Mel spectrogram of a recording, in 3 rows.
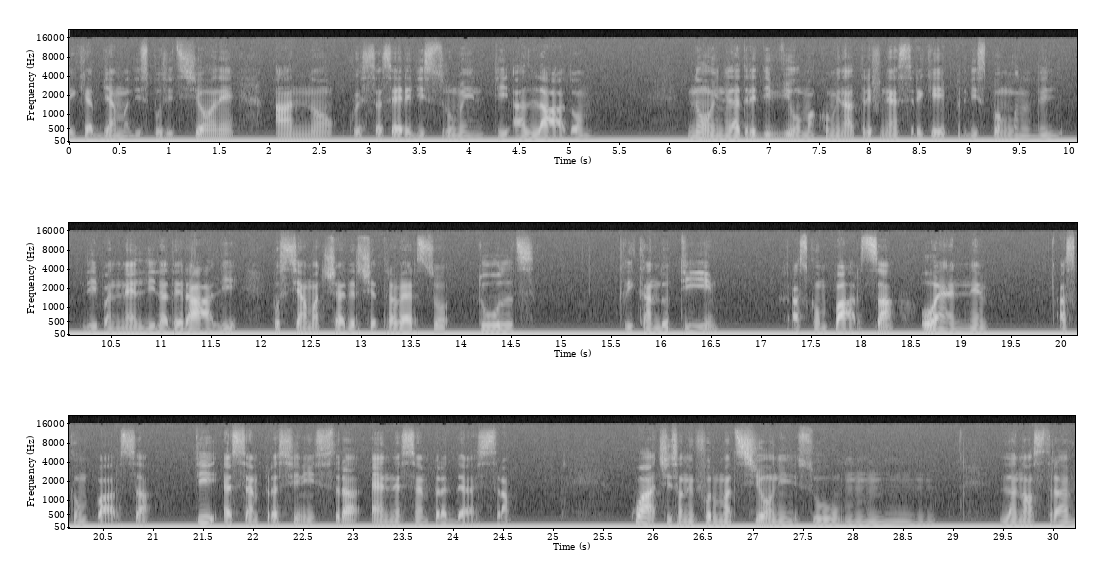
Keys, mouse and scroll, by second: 2.8-5.5 middle drag, 2.8-3.4 scroll down 1, 14.1 t, 14.5 t, 16.6 t, 17.0 t, 18.7 n, 19.5 n, 19.9 n, 20.3 n, 21.4 t, 21.9 t, 23.1 n, 23.5 n, 23.8 n, 25.6-29.1 middle drag, 25.7-26.5 scroll up 1, 29.9-30.2 drag.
